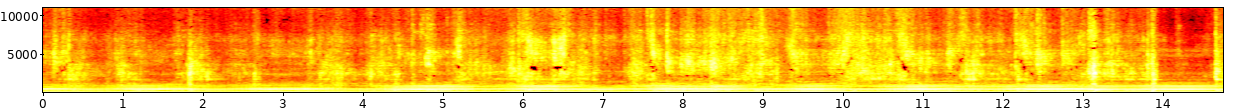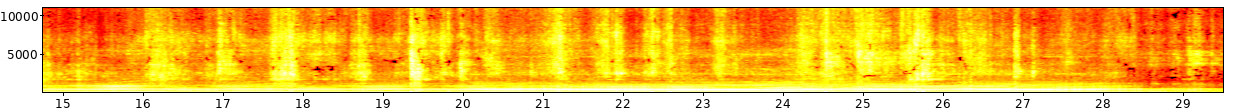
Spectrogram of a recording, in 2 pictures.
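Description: Backpack brush cutter engine running under load, its revs rising and falling as the blade swings through ferns and undergrowth, with ticks and clatter of plant stems hitting the blade. Near the end the engine winds down.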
